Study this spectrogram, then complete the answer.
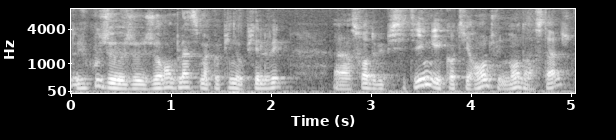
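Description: Speaking very fast, this man has a medium pitch, ordinary pitch variation, a dark, mellow tone and a somewhat breathy quality. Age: 30s. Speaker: freelance copywriter. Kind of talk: interview. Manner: halting, with frequent repetitions.

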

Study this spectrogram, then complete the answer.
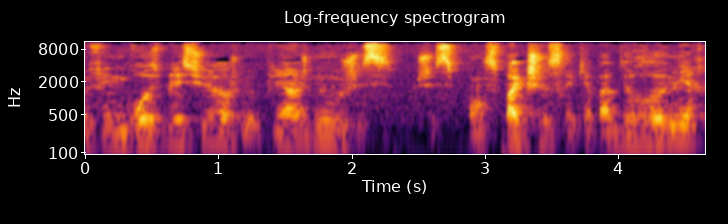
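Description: A man's fairly quick speech with audible room echo and noticeable background noise. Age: 30s. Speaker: snowboard champion. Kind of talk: interview. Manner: halting, with many repetitions.

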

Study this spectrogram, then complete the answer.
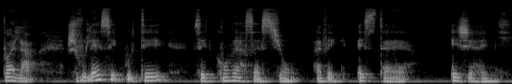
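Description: Audible room echo surrounds a woman speaking at a fairly slow pace. She leaves long, frequent pauses. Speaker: podcast host. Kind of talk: interview conversation.

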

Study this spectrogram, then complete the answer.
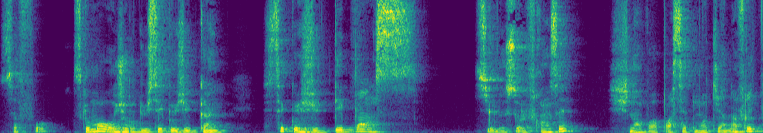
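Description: An unremarkable speaking voice belongs to a man who talks at a fairly slow pace and medium pitch with lively intonation. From Guinea. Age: 20s. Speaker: migrant telling his story. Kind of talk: testimony.

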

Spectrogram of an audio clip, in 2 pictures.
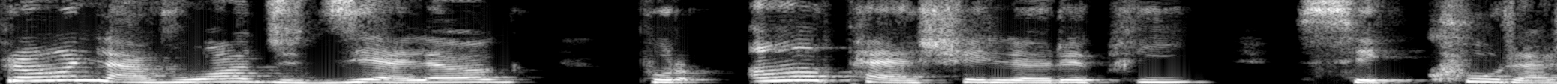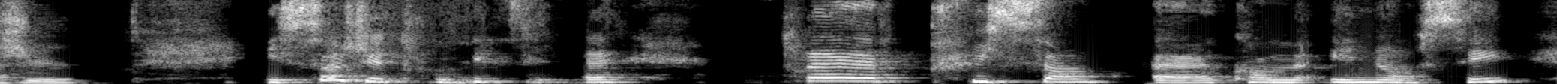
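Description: Very slow and full of long, frequent pauses, a woman speaks somewhat breathily at a fairly high pitch, her pitch swinging very widely while her loudness stays very even. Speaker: book club founder, book reviewer. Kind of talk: book review segment.

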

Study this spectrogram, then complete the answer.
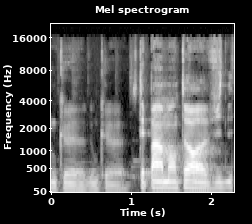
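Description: A man's fairly even intonation comes through with music playing behind him. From southern France. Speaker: YouTuber, rap analyst. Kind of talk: casual interview chat. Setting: studio. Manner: halting, many repetitions.

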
